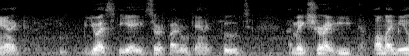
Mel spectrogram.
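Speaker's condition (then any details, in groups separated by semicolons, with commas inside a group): ALS; onset in arms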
